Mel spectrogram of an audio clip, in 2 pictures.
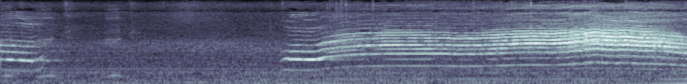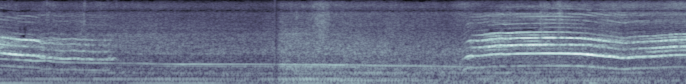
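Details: Cats in a fight, long harmonic caterwauls that rise, swell to a loud peak and slowly sink, with a fresh rising yowl near the end; steady low background noise throughout.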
